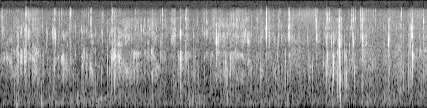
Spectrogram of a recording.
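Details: Cats eating soft food, close-up: crisp, wet chewing clicks and lip smacks come several per second at an uneven pace, with a few louder snaps among them and no other clear sounds.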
